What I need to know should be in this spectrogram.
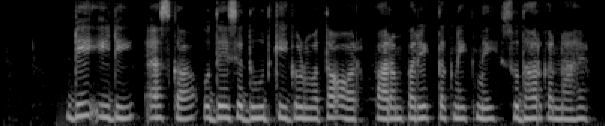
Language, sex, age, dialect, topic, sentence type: Hindi, female, 25-30, Garhwali, agriculture, statement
